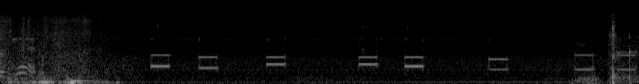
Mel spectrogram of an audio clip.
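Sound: telephone keypad dialing tones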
